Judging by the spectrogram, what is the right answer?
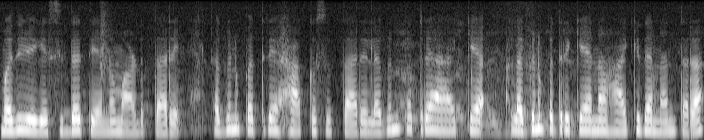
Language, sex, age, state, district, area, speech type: Kannada, female, 18-30, Karnataka, Koppal, rural, spontaneous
